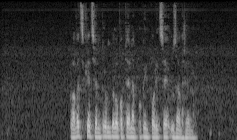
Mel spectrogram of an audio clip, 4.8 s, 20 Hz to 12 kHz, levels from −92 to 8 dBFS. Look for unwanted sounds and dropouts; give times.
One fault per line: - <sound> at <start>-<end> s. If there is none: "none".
none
